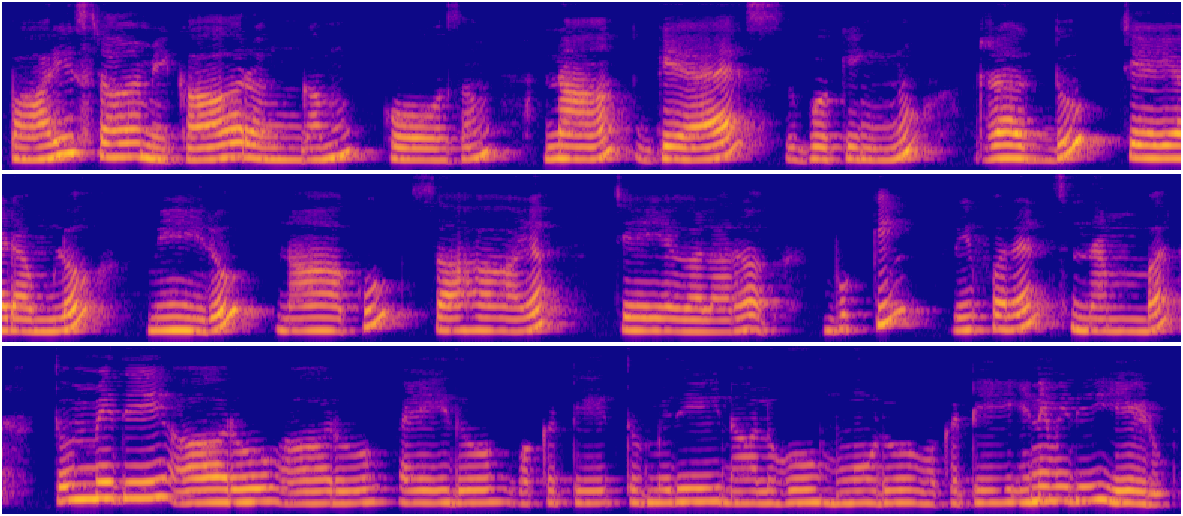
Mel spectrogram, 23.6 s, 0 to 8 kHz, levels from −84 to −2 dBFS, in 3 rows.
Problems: none marked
